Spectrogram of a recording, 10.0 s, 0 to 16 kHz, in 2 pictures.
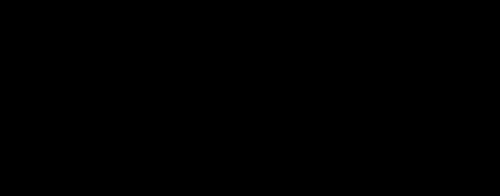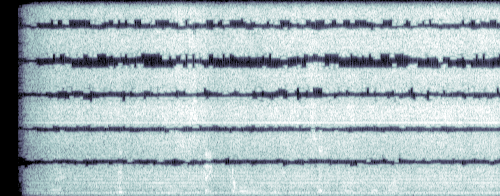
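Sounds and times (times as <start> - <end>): lathe idling hum: 5.3 - 10.0.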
